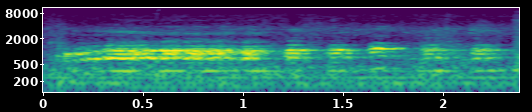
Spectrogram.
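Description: Faint animal calls, one longer call followed by several short ones.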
